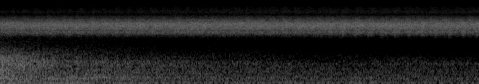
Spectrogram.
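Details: High, constant trilling wall of sound from tree crickets (Acheta assimilis) among olive trees in Güre, Edremit, Turkey, steady in loudness throughout with no pauses.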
